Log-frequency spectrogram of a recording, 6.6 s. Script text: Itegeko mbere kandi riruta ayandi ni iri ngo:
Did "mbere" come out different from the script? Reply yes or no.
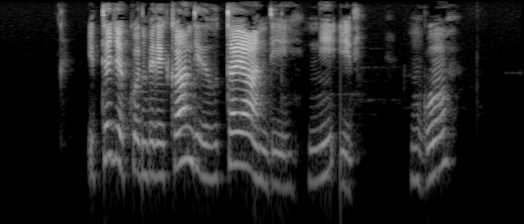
no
